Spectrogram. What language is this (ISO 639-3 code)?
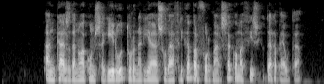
cat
